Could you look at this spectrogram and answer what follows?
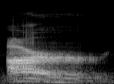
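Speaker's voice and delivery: loud pirate ghost arr; scary ghost growl. A narrator's reading. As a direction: growl it to frighten. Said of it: "came a scary voice".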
